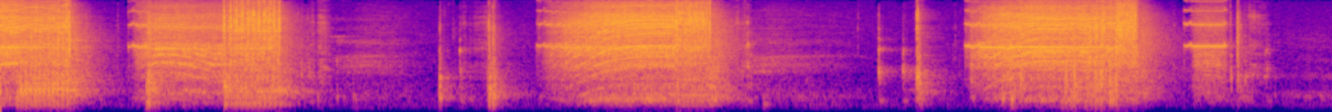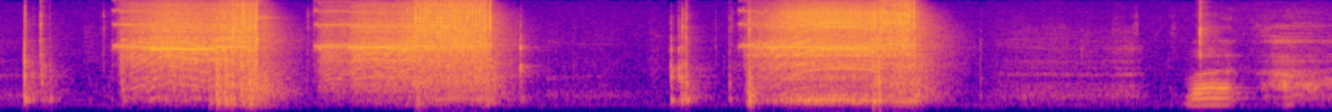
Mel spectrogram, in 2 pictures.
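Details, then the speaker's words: Oreck vacuum after overhaul with new used brushes still seating: motor whines up in short repeated bursts about a second each, pitch steady and clean; normal motor run. "you guys hear how it runs the new used brushes they're still seating in which is to be expected nothing out of in the realm of what's supposed to happen"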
